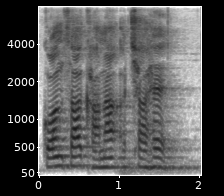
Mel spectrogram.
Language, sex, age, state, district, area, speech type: Hindi, male, 45-60, Madhya Pradesh, Gwalior, rural, read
